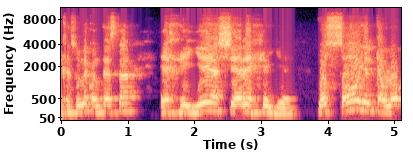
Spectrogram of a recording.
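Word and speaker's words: אֶהְיֶה אֲשֶׁר אֶהְיֶה: Y le dice, y dijo Elohim a Moshe, Ejeye asher ejeye.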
